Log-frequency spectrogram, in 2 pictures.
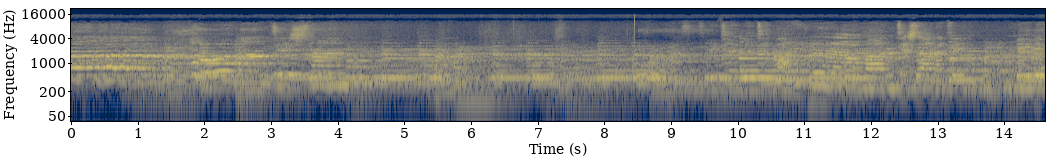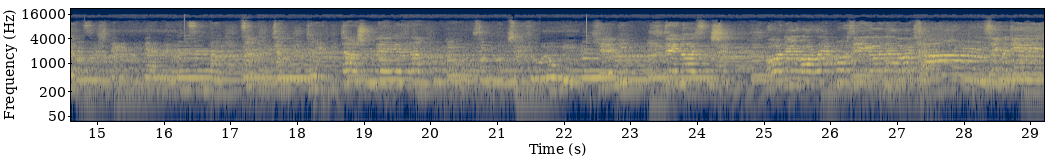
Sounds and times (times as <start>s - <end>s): Classical music: 0.0s - 29.2s.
